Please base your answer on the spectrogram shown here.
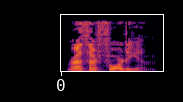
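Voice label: "rutherfordium", British English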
